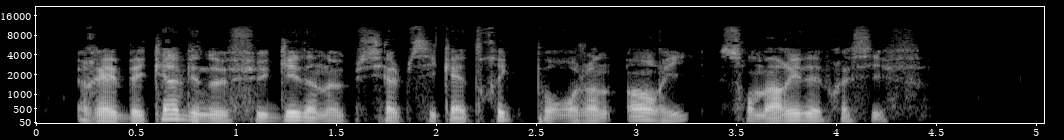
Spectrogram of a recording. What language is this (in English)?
French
